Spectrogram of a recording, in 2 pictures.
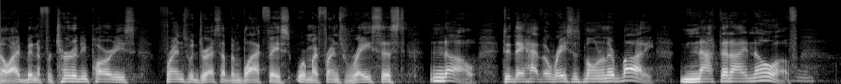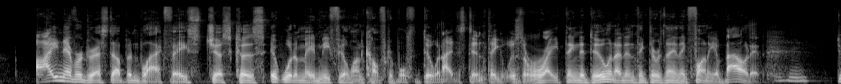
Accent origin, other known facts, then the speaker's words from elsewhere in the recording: Scarsdale, New York, United States; I grew up in Scarsdale, New York. You don't get more privilege than Scarsdale, New York.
